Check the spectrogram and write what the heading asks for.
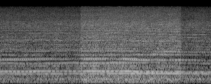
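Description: Tello mini quadcopter drone hovering, its small propellers giving a steady high-pitched whine, with a brief rush of hiss in the middle.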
